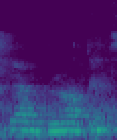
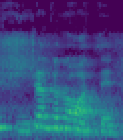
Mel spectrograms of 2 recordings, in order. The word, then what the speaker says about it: щедроти: Всі свої ласки і щедроти. But the E, you can almost swallow it. And even if you don't say it, because musically, the way it comes out, you almost don't even hear it.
